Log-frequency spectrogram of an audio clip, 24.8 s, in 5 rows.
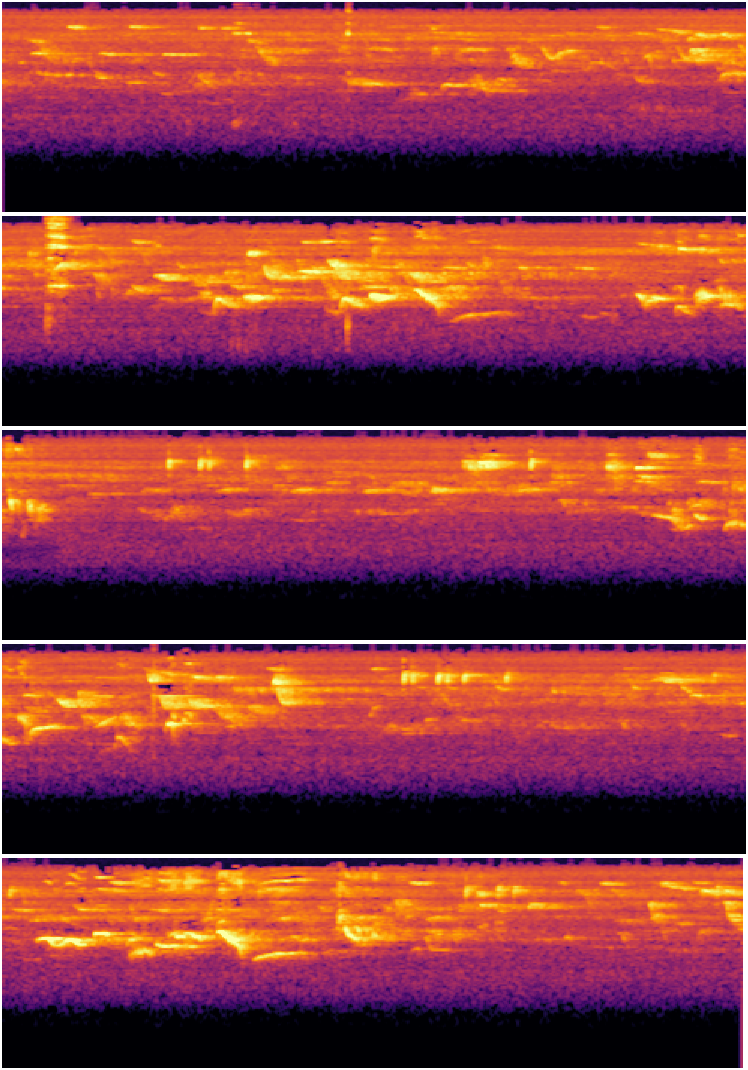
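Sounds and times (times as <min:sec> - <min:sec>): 
common blackbird Turdus merula warbling fluty phrases: 0:00.0 - 0:24.7.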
